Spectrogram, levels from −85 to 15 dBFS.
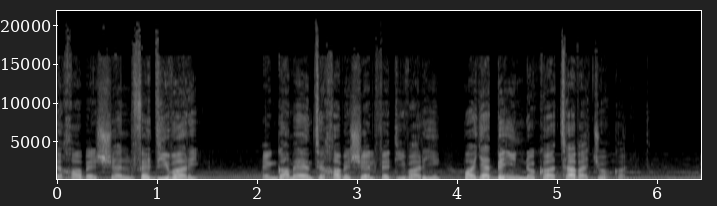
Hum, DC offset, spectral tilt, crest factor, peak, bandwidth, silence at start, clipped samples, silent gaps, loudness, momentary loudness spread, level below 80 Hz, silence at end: none; under 0.1%; -5.5 dB/octave; 22 dB; -6 dBFS; 19.5 kHz; 0 s; under 0.1%; none; -27 LUFS; 22 LU; -48 dBFS; 0 s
